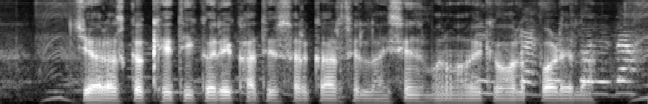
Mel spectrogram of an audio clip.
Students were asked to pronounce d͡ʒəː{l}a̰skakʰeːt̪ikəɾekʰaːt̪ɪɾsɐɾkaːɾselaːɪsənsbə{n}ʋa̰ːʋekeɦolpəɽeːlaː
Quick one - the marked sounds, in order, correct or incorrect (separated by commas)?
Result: incorrect, correct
